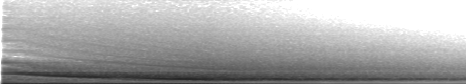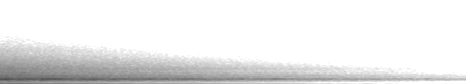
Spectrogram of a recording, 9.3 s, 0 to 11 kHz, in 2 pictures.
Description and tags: space synth1
One note space synth sound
